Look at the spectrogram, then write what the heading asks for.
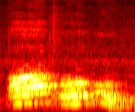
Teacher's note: এজন্য আমরা এই তিনটা ই, এ, এই তিনটা সামনের ভাগ থেকে উচ্চারিত হয়, এবং আ মাঝের ভাগ থেকে, এবং অ, ও, উ এই তিনটা উচ্চারণ হয় জিহ্বার পশ্চাৎ বা ব্যাক থেকে, পেছন থেকে। এই জন্য এটাকে আমরা পশ্চাৎ স্বরধ্বনি বলছি।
